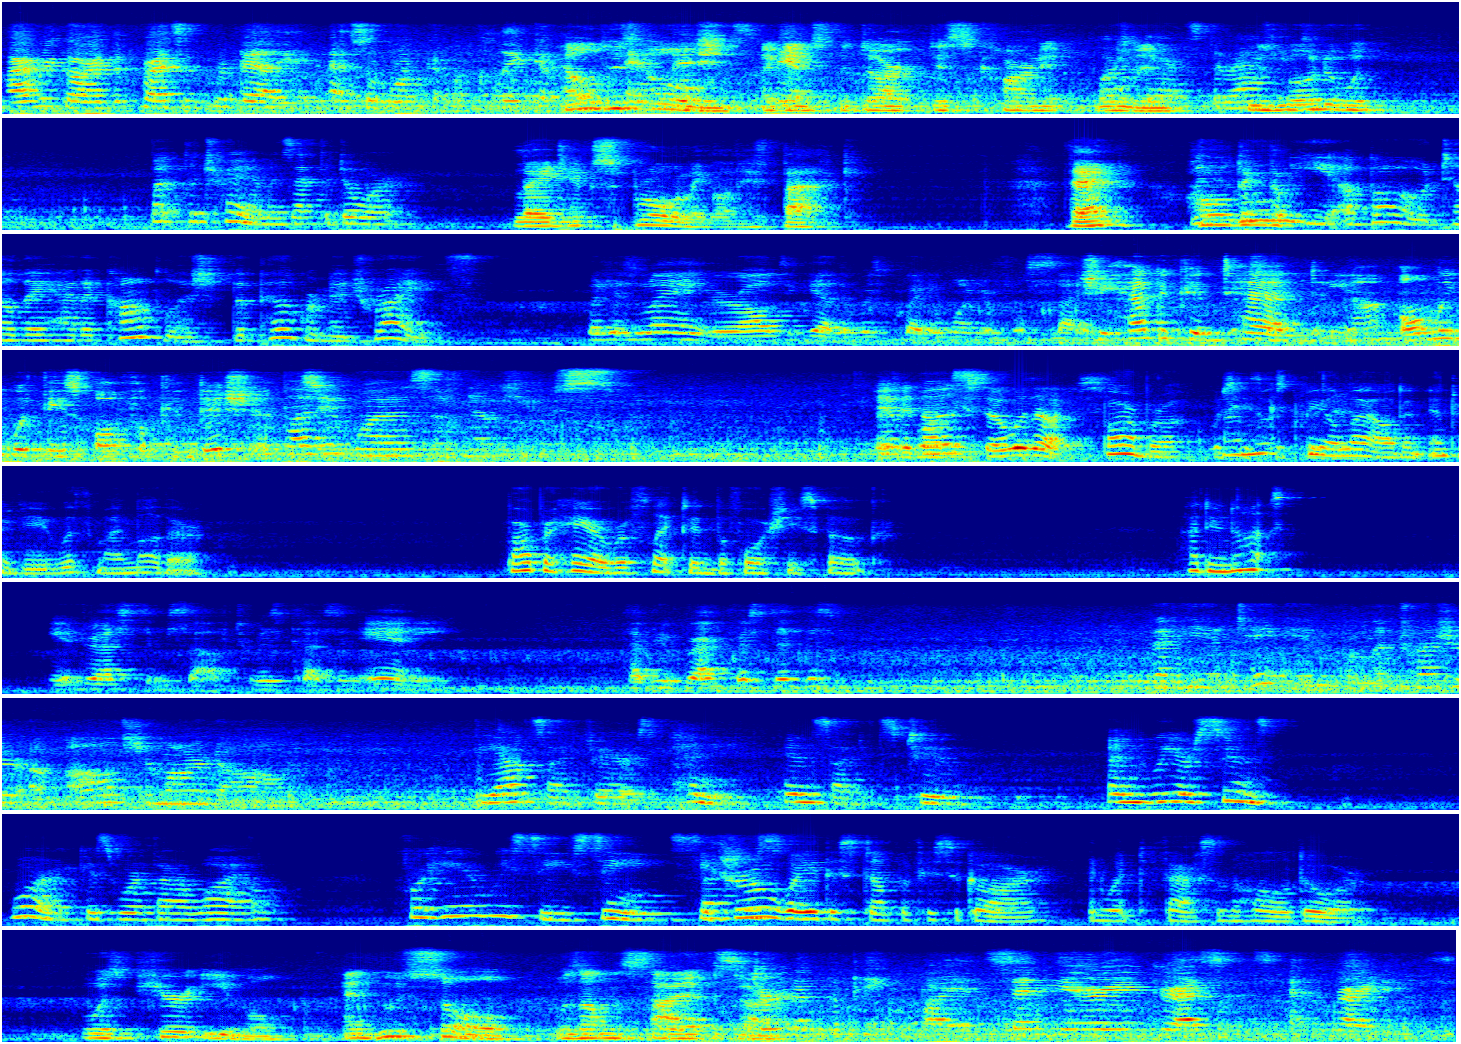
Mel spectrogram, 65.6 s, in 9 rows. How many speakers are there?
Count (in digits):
10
